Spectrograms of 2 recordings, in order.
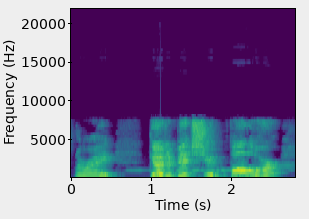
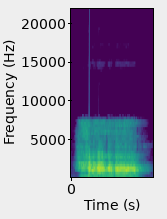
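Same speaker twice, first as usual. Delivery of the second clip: gloating laugh; 3 semitones lower than usual. Real, not acted. Gloating over robot cops.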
